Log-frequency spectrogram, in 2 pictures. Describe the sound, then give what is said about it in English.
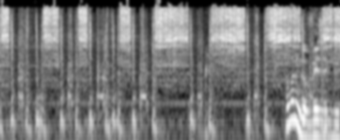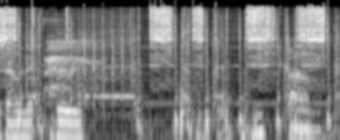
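A computer printer runs steadily, printing out a beer rating from the MTS computer, its mechanism rattling out a rapid, rhythmic series of clicks and whirs at a fairly loud level while a man talks over it. “Okay, now we just got to wait a couple minutes for the MTS computer to do its thing, and I'll grab the printout, and we'll know exactly what the rating on this beer is.”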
